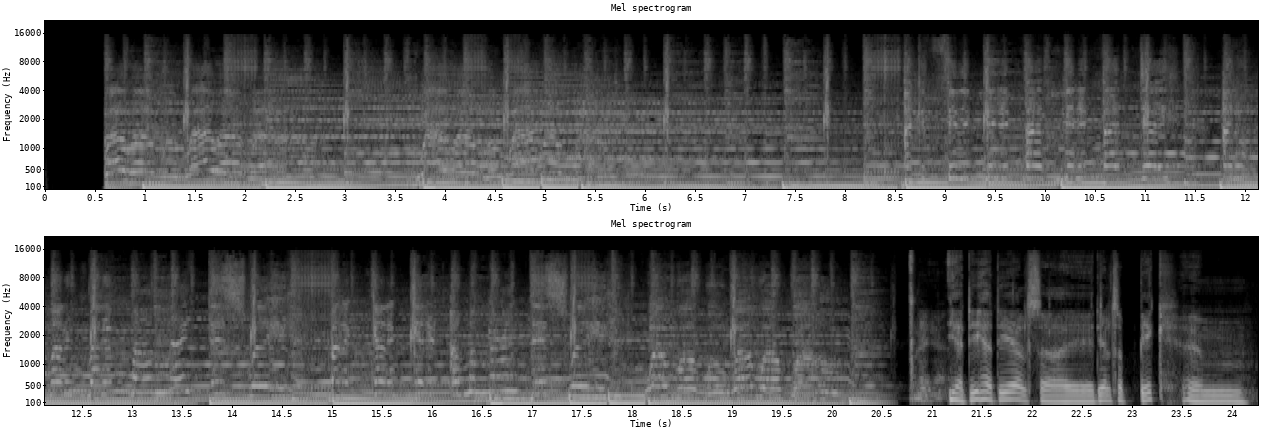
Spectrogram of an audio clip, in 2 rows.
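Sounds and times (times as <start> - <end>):
loud hip-hop track with heavy punchy bass and Scotch snap rhythm: 0.6 - 22.2
speech: 20.9 - 24.2.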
